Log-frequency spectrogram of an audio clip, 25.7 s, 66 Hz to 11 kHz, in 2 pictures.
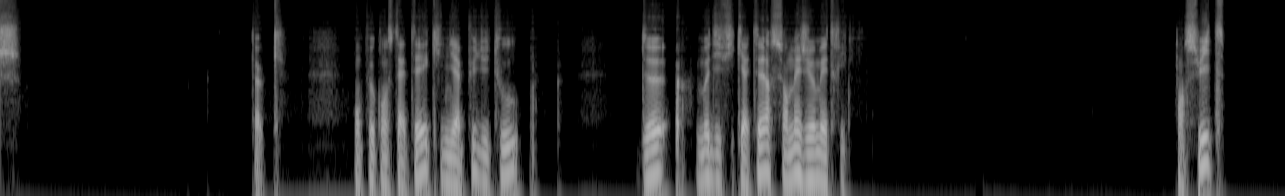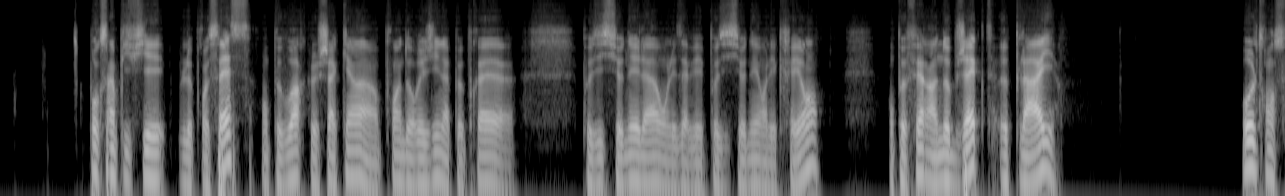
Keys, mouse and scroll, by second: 11.8-14.8 middle drag, 22.3-25.5 drag.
